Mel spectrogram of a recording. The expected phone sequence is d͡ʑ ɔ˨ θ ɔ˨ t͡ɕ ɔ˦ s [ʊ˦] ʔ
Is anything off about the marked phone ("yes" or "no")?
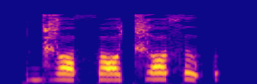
no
